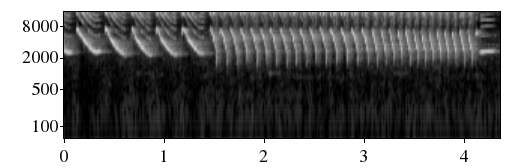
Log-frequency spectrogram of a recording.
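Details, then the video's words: Canary song used as a master recording for training canaries that sing rarely or have stalled: four downslurred whistles, then a fast, even trill of rapid high notes lasting nearly three seconds. "masteran burung kenari rajin bunyi cocok buat pancingan kenari susah bunyi/macet"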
